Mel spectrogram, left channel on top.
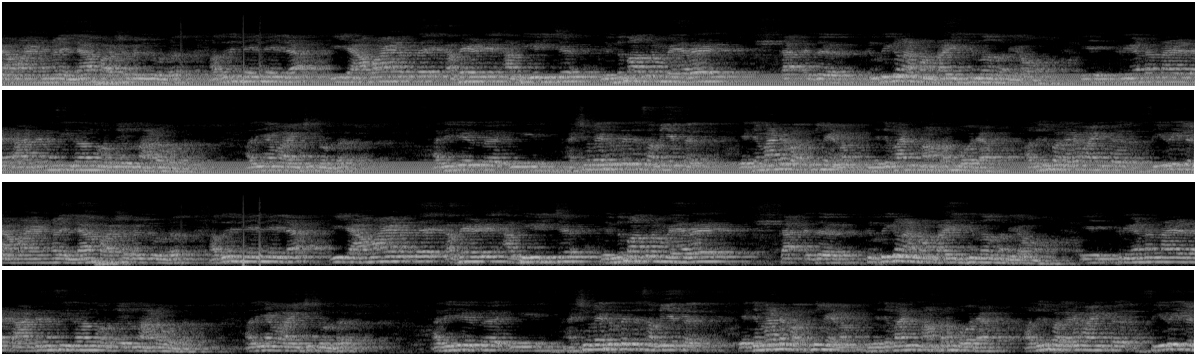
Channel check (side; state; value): left; noise; hum, 5 dB below the sound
